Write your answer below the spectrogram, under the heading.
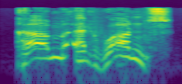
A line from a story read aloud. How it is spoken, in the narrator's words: he cried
